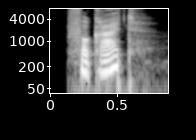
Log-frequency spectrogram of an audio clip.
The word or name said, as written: forgrædt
